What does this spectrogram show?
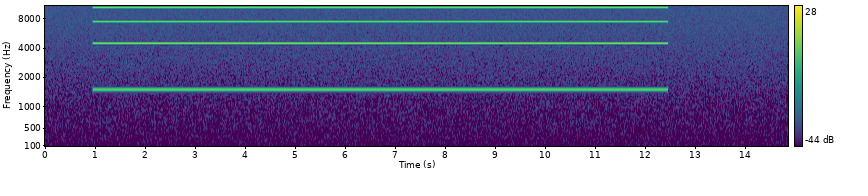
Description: A steady tone. There is no code.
